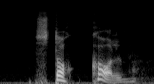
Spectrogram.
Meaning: Stockholm (the capital city of Sweden)
- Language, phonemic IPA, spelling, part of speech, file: Swedish, /²stɔkː(h)ɔlm/, Stockholm, proper noun, Sv-Stockholm.ogg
